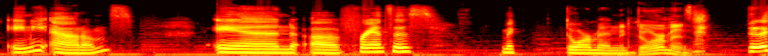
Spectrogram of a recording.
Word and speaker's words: McDormand: McDormand.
